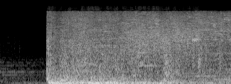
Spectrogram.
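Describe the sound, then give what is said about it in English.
A glass skylight smashes: after a quiet moment a sudden, loud crash breaks out and turns into a sustained, bright shower of shattering glass fragments that carries on to the end. “smashes through the skylight and lands in front of the three vamps in a hail of glass”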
